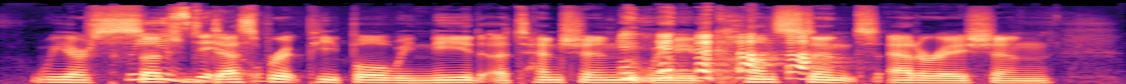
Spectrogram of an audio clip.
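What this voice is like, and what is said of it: Sarcastic delivery. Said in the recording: “you're being sarcastic”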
